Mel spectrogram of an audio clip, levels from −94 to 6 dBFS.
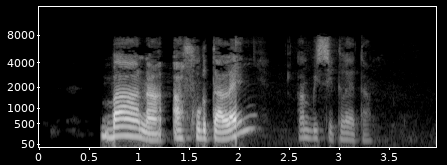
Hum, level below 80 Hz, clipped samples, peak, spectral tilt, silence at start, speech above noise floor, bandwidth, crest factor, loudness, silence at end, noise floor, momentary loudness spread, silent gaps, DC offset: none; -64 dBFS; under 0.1%; -4 dBFS; -5.5 dB/octave; 0.65 s; 59 dB; 8 kHz; 18 dB; -18 LUFS; 0.8 s; -78 dBFS; 22 LU; none; under 0.1%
